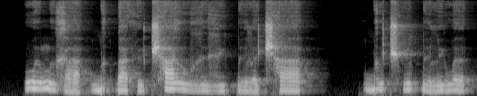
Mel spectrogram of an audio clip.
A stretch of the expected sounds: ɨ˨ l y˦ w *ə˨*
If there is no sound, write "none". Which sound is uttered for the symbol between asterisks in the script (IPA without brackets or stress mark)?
ə˦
